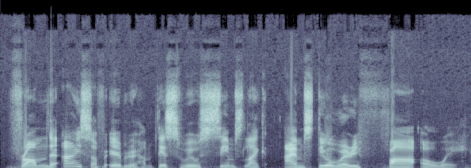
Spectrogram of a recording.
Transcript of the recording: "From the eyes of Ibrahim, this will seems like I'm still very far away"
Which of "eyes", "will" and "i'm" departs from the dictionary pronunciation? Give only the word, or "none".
eyes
